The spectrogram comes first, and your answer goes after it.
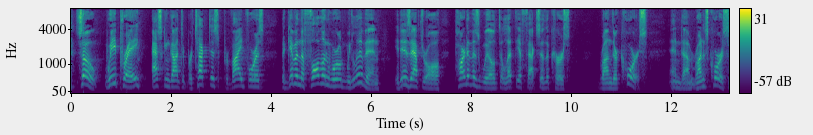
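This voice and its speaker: A man preaching a sermon at a measured pace, his voice going hoarse, clearing his throat now and then. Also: high-pitched, pushed and bright. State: losing his voice. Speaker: pastor.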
